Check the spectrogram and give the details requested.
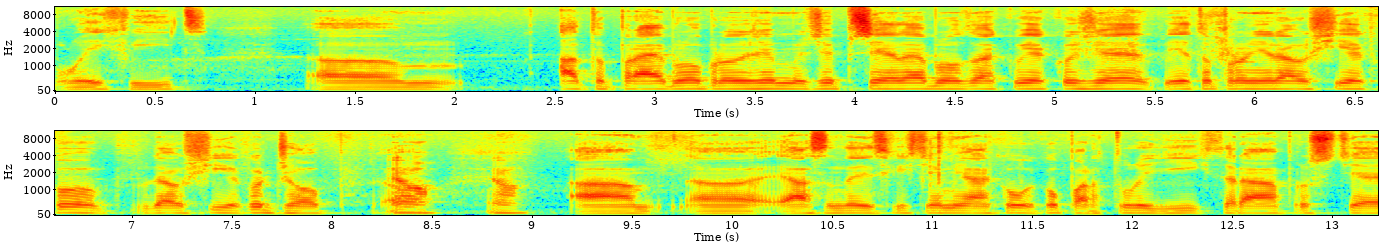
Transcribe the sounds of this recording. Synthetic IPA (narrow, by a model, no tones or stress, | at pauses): bulojɪxviːt͡s | ʔat̪o̞pɾaːvjɛbɪlopɾot̪oʒɛmʒɛpr̥ɪjɛlɪabɪlot̪ot̪akoviːjakoʒɛjɛt̪o̞pɾo̞mɲɛdalʃiːjako̞dalʃiːjako̞d͡ʒopjo̰ | ʔa | ja̰ːsɛmt̪aɡdɪt͡skɪxcɛlmɲaːkowjako̞paɾt̪ulɪɟiːkt̪ɛɾaːpɾo̞scɛ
